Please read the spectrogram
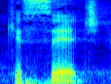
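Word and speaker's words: kesed (חסד): Eu não sei exatamente como pronuncia, mas até perguntei a uma pessoa esses dias, e eu tinha visto alguma coisa com a sílaba tônica no início, mas ele falou, não, é kesed.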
